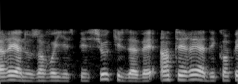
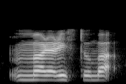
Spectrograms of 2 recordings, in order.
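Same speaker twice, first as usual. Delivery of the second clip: slow, loud groan of a bellyache; grunted reply; 3 semitones higher, 8 dB louder, slower than usual. A narrator's reading. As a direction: grunt it out slowly. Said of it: "grogna Ron".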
